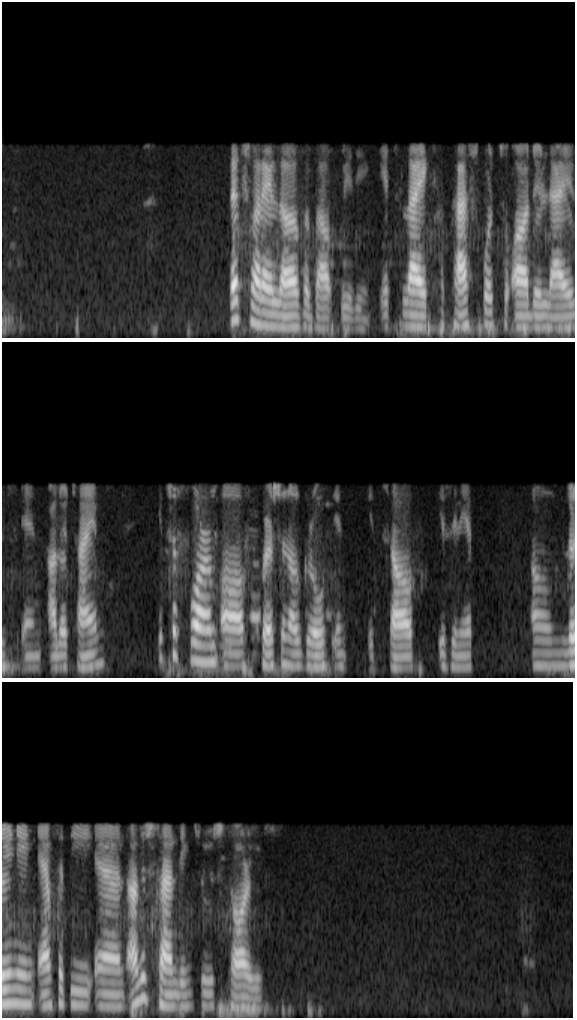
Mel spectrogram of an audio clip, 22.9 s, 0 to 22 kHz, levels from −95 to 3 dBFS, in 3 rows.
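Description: At 10.92 s a faint second copy of the speech appears, trailing the original by 240 ms. It sits well below the main speech, roughly 15 dB down. It stops at 11.10 s. This is an echo leak. The likely cause is a far end playing the call on a loudspeaker. Its echo canceller missed part of what its microphone caught, and that scrap was sent back. The call audio carries nothing above 4 kHz.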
